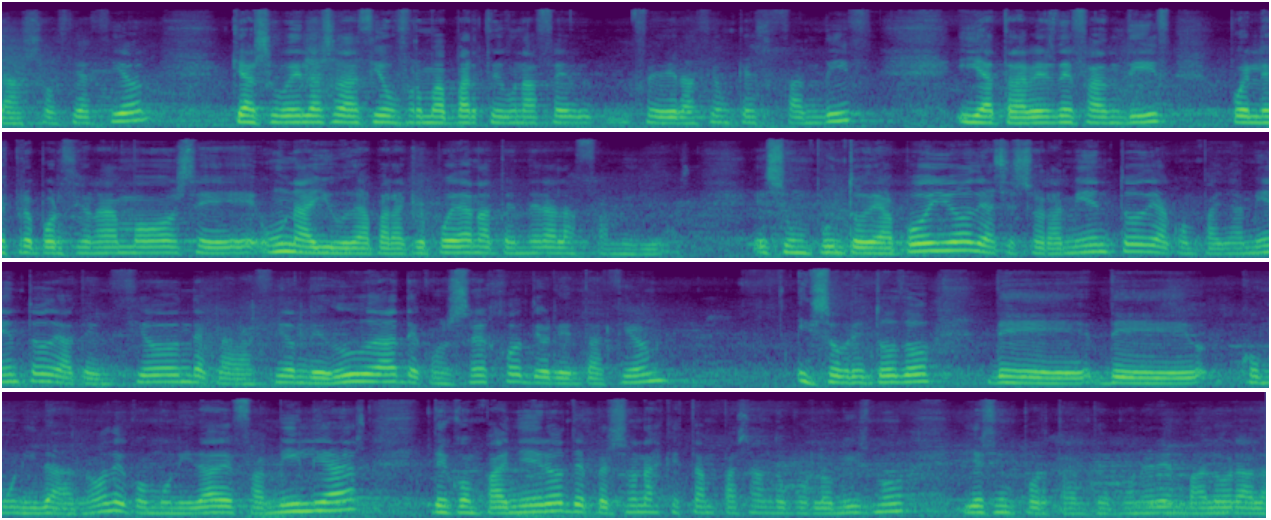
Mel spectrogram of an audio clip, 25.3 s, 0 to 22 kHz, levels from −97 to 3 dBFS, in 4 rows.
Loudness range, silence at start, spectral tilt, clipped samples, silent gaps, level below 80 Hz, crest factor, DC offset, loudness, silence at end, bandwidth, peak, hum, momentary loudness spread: 3 LU; 0 s; -6.5 dB/octave; under 0.1%; none; -56 dBFS; 16 dB; under 0.1%; -26 LUFS; 0 s; 17 kHz; -8 dBFS; none; 10 LU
